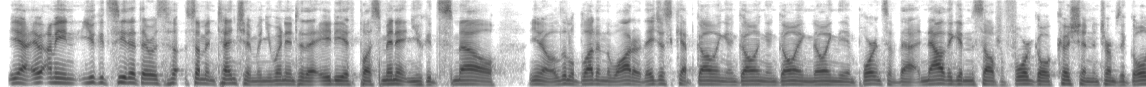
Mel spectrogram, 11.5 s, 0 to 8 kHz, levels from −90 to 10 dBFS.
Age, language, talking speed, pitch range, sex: 30-49, English, 300 wpm, 115-145 Hz, male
